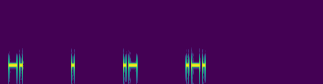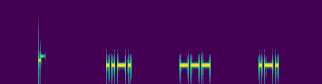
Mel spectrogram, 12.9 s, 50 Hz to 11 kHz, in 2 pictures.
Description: Morse code, heard as a keyed tone, about 22 wpm, spaced as for 8 wpm, 700 Hz. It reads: NEAR FOR
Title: 6x Character Spacing - Top 200 Words - 22wpm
